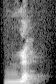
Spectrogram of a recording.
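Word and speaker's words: は: Donc je vous rappelle, hein, c'est la particule wa qui s'écrit ha, mais qui se prononce bien wa.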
